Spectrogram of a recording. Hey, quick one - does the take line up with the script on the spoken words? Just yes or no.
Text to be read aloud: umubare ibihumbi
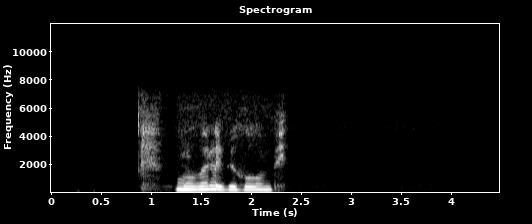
yes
